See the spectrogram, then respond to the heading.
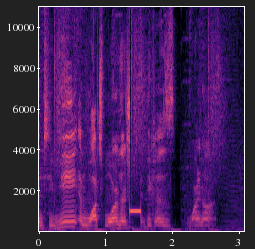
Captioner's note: beep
